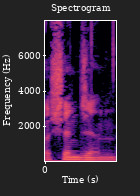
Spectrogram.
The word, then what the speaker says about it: Shenzhen: Euh, en passant, Alex, Internet fait dire que Shenzhen, ça se prononce comme ça, Shenzhen.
